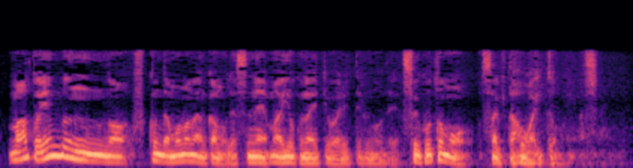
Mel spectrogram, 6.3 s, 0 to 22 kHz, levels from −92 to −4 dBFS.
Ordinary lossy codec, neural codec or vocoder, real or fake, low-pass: none; none; real; 7.2 kHz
